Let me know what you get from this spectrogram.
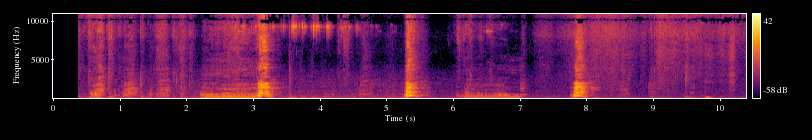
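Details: Newfoundland named Riku, a rescued dog from a public health centre, play-biting gently after being teased while she was playing. Low rumbling growls come in two longer bursts, broken by sharp short cries and scuffling sounds.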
